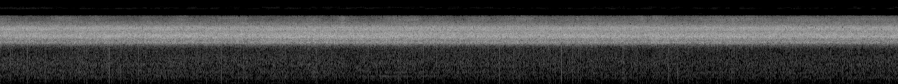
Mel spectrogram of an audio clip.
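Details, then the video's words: Chorus of cicadas in mangrove bushland at Coffs Harbour, New South Wales, Australia, singing together: a dense, continuous high-pitched buzz, even in loudness throughout, with no pauses and no other voices. "Cicadas Song"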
